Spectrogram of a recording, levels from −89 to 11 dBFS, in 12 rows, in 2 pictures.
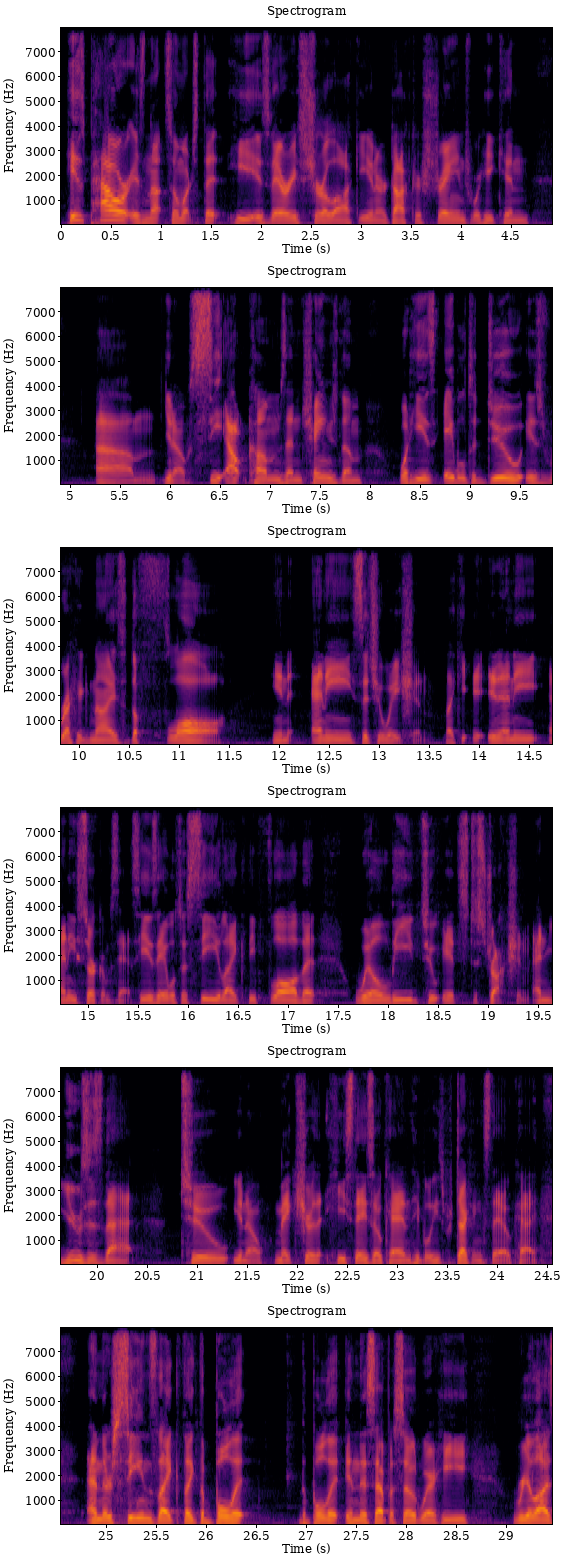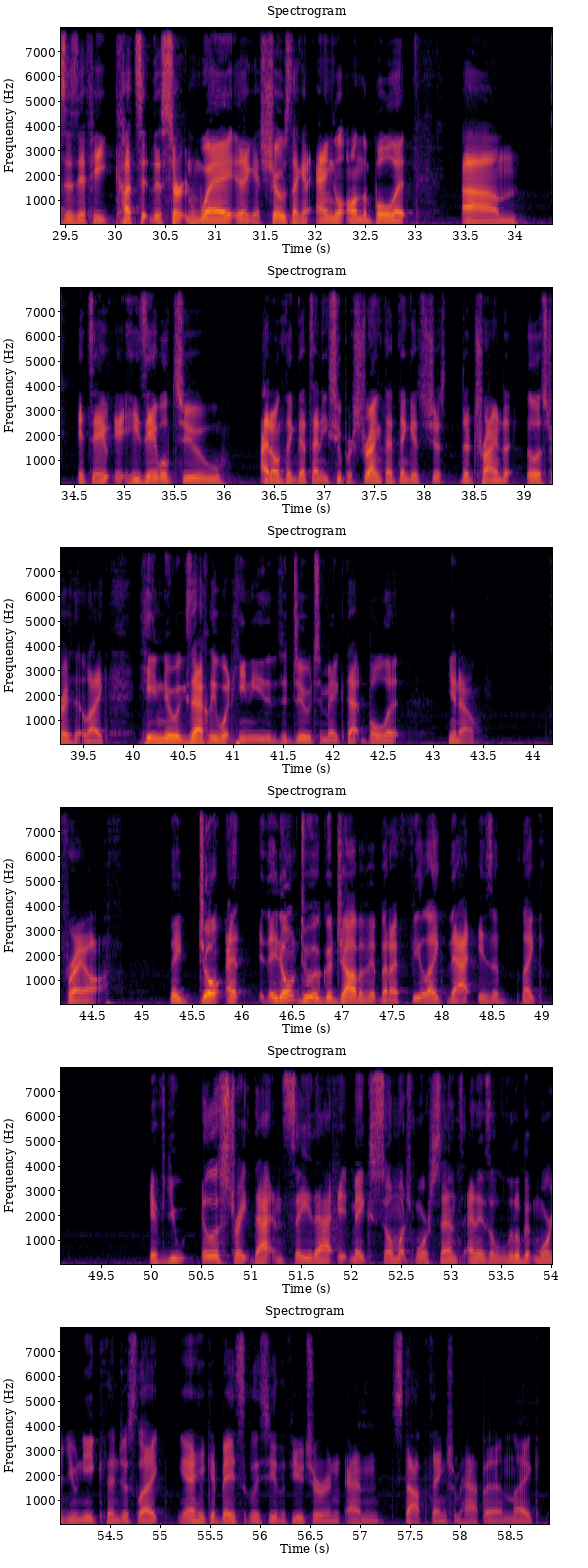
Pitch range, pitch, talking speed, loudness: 100-120 Hz, 110 Hz, 205 wpm, -27 LUFS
